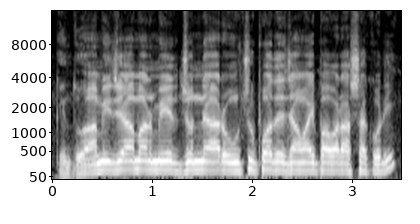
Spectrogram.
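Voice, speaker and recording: A man's voice: mid-range voice, fairly even intonation, brisk, clear, resonant tone, no echo, close to an everyday voice. Man acting a proud, exacting father, dry sound. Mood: proud, questioning. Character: proud, exacting father questioning his daughter's suitors.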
